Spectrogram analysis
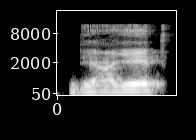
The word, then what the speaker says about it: ಧ್ಯಾಯೇತ್: ಪ್ರಸನ್ನವದನಂ ಧ್ಯಾಯೇತ್ ಧ್ಯಾ ಧಾ ಒಂದು ಮಹಾಪ್ರಾಣ ಇದೆ. ಧ್ಯಾಯೇತ್ ಅಂತ ಹೇಳ್ಬೇಕು, ಅರ್ಧತ ಮಾತ್ರ ಉಚ್ಚಾರಣೆ ಆಗ್ಬೇಕು. ಸರ್ವ ವಿಘ್ನೋಪ ಆ ಘಾನು ಕೂಡ ವಿಘ್ನ ಅದು ಕೂಡ ಮಹಾಪ್ರಾಣದಲ್ಲಿದೆ.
